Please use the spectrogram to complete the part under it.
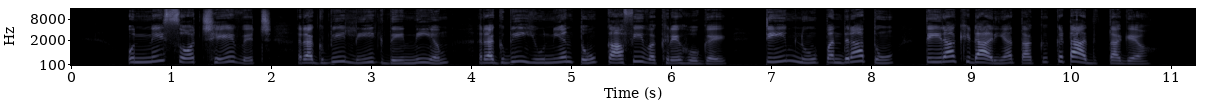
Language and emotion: Punjabi, neutral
